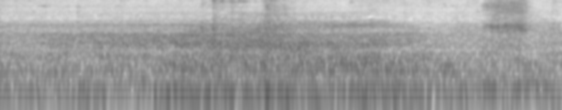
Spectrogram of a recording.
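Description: A truck drives past close by with a loud rumble.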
